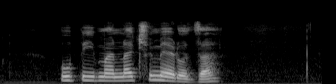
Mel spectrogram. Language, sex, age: Venda, male, 25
